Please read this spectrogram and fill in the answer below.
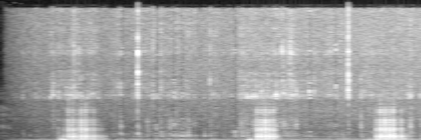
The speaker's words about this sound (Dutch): Oh, dit klinkt een beetje als een scheetkussen. Ja, klopt. Dit is de franjeschildpad.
